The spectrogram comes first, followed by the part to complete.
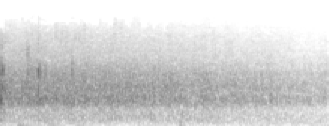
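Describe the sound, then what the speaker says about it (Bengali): Applause from an audience at an event, a steady dense wash of clapping that holds through and fades slightly toward the end, with no voices rising above it. "আমরা সবাই মিলে আবার হাততালি দিয়ে, জোরে হাততালি দিয়ে অভিনন্দন জানাচ্ছি।"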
